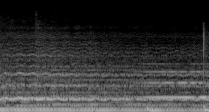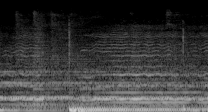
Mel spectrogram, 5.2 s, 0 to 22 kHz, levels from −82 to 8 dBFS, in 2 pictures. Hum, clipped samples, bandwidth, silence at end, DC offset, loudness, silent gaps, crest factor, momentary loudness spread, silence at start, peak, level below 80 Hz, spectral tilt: none; under 0.1%; 13.5 kHz; 0 s; under 0.1%; -23 LUFS; none; 16 dB; 7 LU; 0 s; -6 dBFS; -24 dBFS; -7 dB/octave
